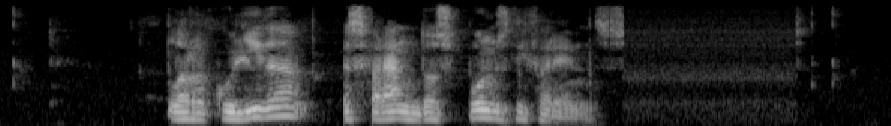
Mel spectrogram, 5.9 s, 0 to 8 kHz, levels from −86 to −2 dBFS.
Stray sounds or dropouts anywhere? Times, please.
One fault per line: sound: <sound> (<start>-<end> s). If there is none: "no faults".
no faults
